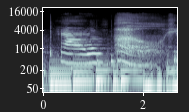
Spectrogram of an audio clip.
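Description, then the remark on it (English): A cartoonish voice, the cartoon character Gary performing a poetry act at a talent show, meows like a cat: several drawn-out, wavering meows in quick succession, loud with no other sounds around them. “Meow. Meow.”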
